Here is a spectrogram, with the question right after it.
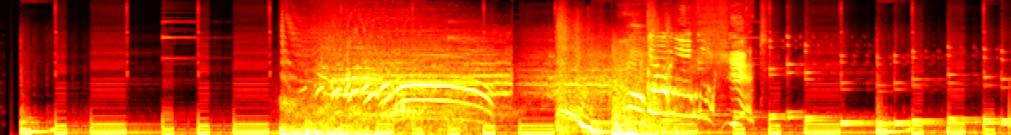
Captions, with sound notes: Somewhere lost in the forest... [All Scream] - Oof! - Oh, shit! - [Inkling noise]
